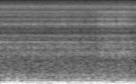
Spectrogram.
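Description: Steady background hiss with a low hum: room tone, with no distinct event.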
